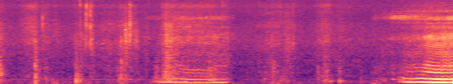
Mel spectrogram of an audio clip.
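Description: Low, rumbling breaths with a soft vibrating buzz, one swelling into a louder snore at the end, over quiet room noise: snoring.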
